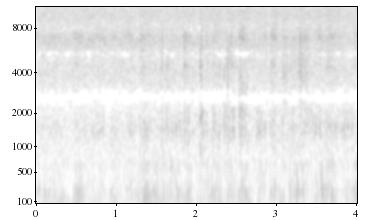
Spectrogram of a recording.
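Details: Bengal cat Karma, birthing her first kitten with her big sister's help, gives a soft, uneven low purr, blurred by small rustling and clicking sounds near the middle.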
